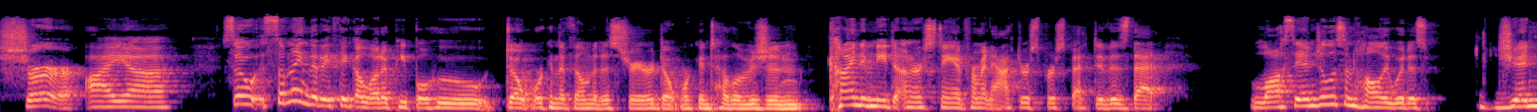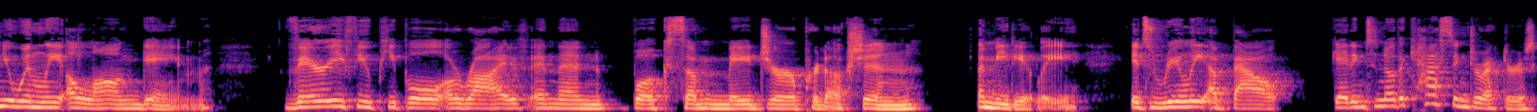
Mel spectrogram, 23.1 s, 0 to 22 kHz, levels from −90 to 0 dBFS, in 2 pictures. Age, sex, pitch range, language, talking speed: 30-49, female, 150-200 Hz, English, 165 wpm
